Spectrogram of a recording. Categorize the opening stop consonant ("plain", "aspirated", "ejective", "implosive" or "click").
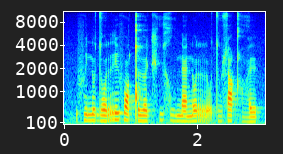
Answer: plain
